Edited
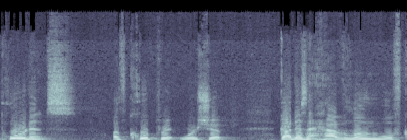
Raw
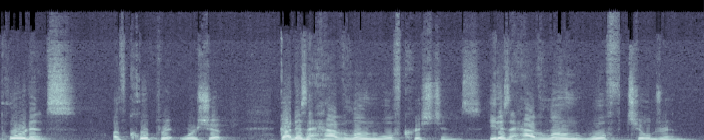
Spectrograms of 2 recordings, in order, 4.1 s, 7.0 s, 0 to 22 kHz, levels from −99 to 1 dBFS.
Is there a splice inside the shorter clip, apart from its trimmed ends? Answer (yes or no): no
